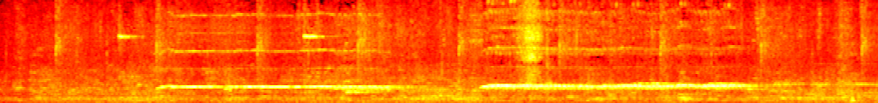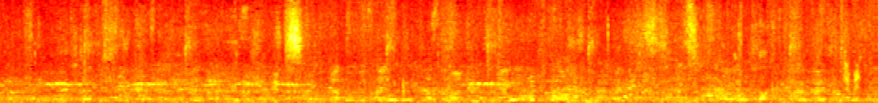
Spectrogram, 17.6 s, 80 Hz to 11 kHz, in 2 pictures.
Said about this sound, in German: Es ist die erste Mai-Demonstration 2007 in Bonn.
